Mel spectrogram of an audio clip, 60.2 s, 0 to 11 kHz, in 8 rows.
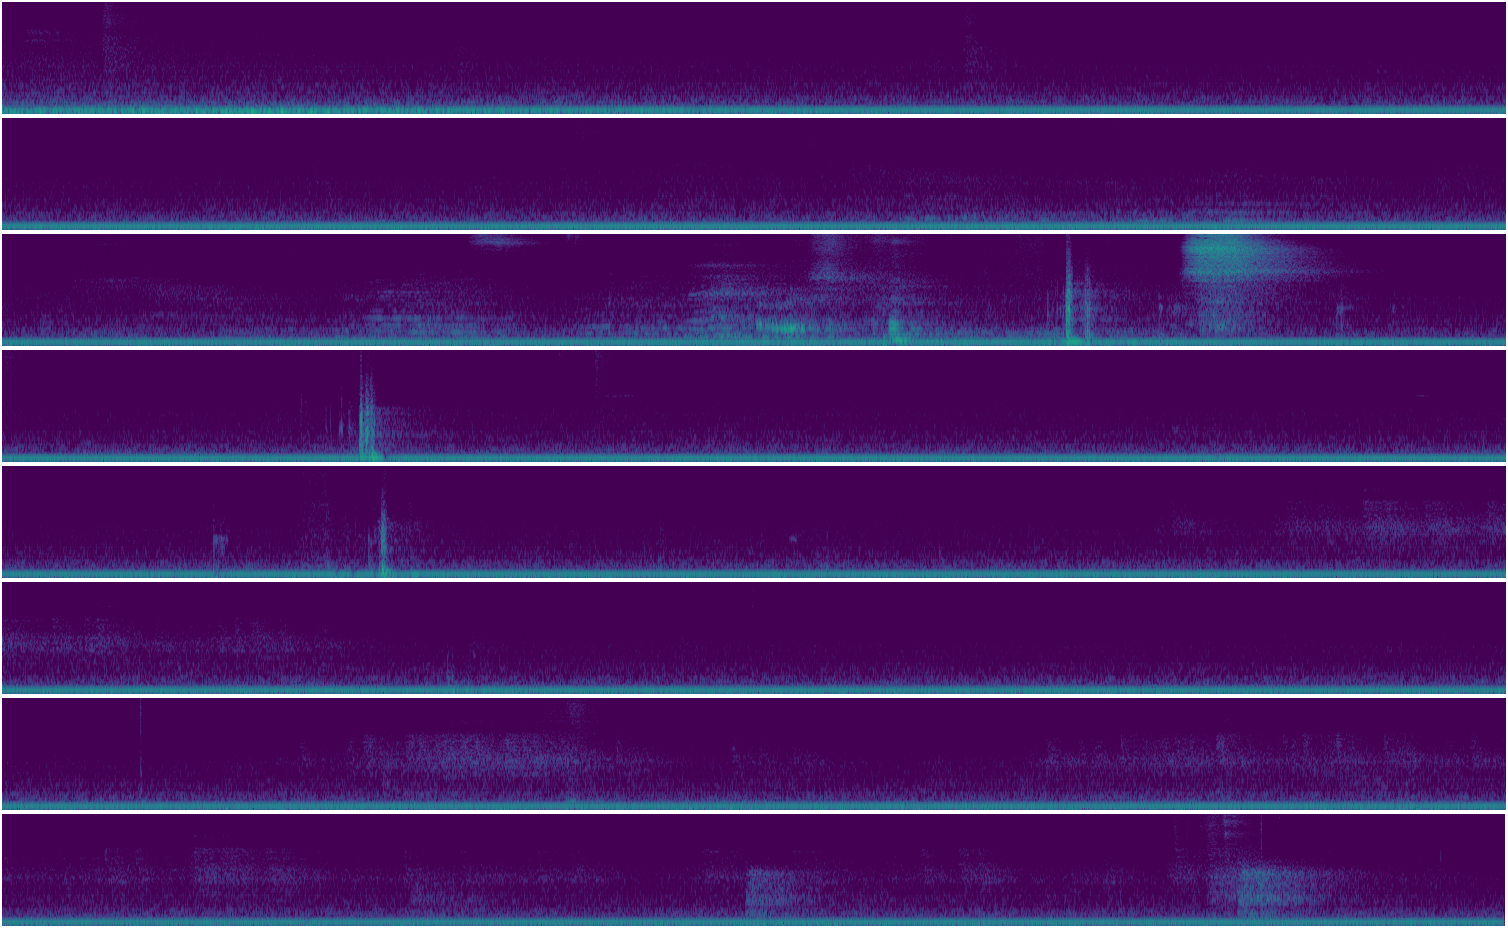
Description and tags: Elevador hall Roomtone #2
Elevator, hall, room-noise, room-tone, roomtone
